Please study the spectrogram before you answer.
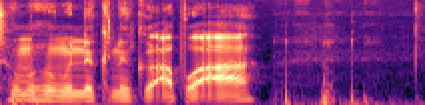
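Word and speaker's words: Humuhumunukunukuāpuaʻa: All right, so it's Humu Humu Nuku Nuku Apua'a.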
